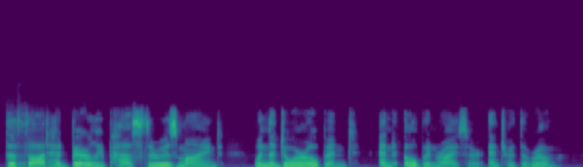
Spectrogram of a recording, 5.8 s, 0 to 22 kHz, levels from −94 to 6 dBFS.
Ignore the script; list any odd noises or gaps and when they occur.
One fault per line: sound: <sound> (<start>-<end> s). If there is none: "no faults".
no faults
